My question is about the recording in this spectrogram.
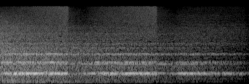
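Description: The tail of an electronic background music track: a single held synth note with a hissy wash, fading out.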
